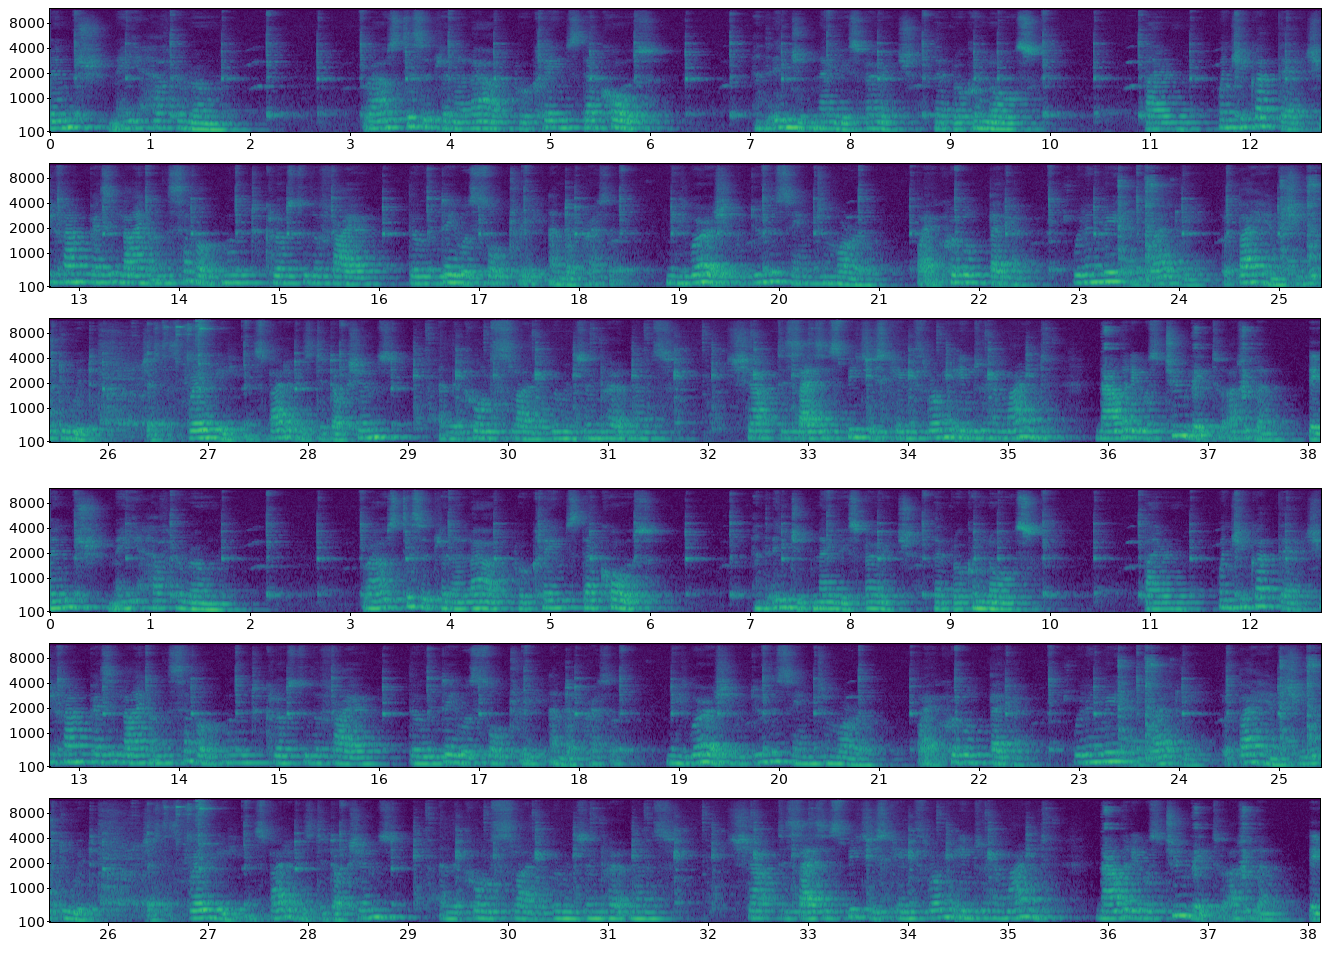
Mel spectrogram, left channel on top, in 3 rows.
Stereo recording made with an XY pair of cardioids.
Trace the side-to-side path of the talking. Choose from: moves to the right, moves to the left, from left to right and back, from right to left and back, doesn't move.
moves to the left.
